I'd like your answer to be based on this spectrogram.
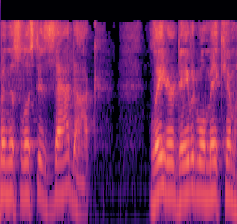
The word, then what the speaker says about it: Zadok: That word Sadducee, it's from the Hebrew word Zadok, which in Hebrew is pronounced Sadok, and it's kind of like the Greek form we find then, Sadducee.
